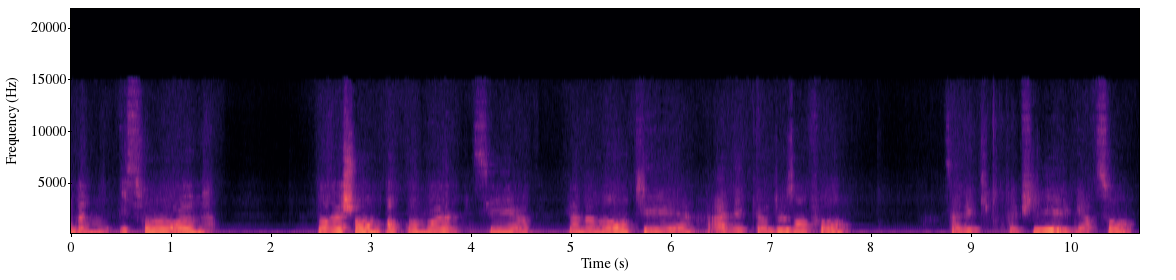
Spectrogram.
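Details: 48-year-old woman with semantic variant primary progressive aphasia, a rare disease related to Alzheimer's, with difficulty naming objects and animals and understanding spoken messages, describing a picture at her annual follow-up consultation.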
